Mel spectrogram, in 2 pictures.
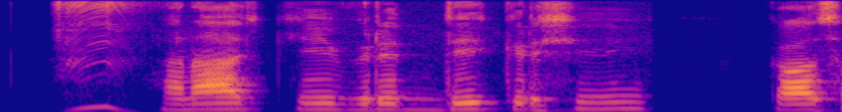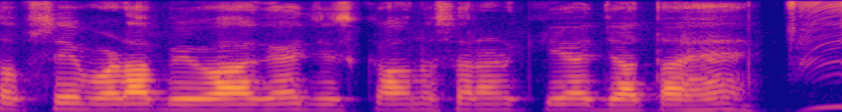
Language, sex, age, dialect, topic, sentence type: Hindi, male, 36-40, Garhwali, agriculture, statement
